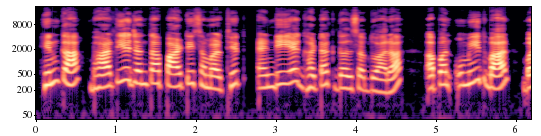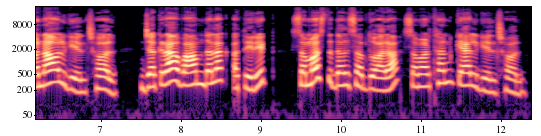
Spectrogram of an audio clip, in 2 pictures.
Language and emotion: Maithili, neutral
